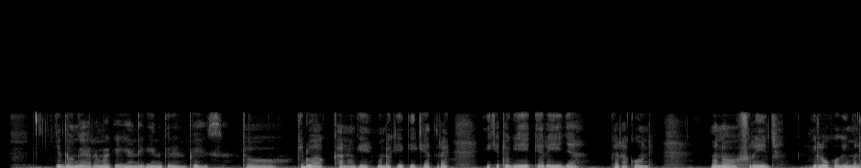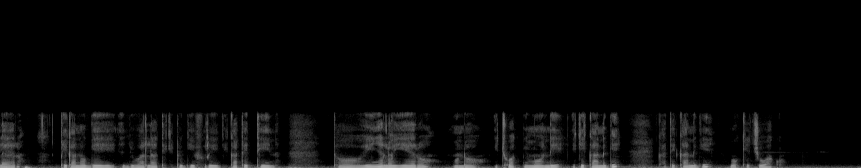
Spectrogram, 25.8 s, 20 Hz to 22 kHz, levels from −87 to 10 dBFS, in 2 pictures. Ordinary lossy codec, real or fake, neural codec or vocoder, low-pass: MP3, 64 kbps; real; none; 7.2 kHz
